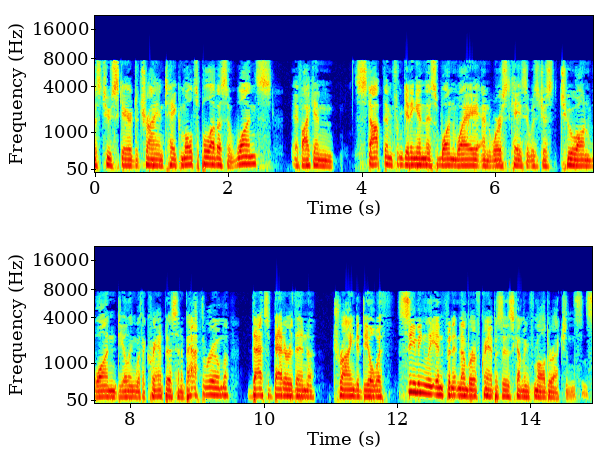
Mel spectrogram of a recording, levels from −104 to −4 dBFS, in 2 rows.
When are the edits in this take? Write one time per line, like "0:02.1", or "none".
none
